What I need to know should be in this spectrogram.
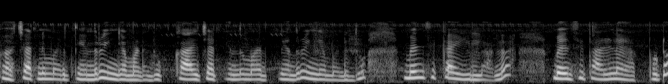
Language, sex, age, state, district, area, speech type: Kannada, female, 18-30, Karnataka, Chamarajanagar, rural, spontaneous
